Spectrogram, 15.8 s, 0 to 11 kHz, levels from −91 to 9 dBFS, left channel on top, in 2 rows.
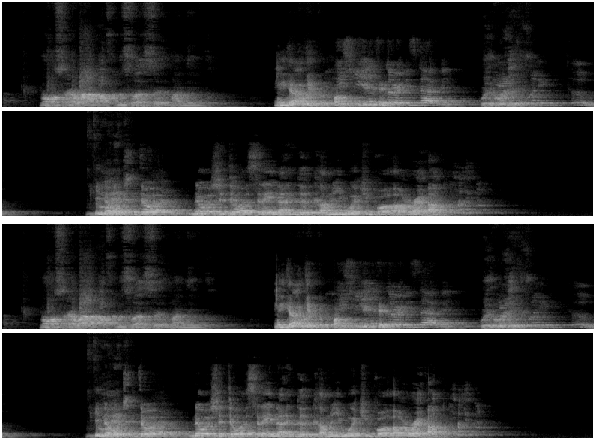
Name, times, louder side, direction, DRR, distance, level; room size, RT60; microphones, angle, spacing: voice 1, 0.5-2.7 3.8-4.2 6.4-7.0 9.0-9.6, right 1 dB, 10° right, -6 dB, 0.4 m, -30 dB
voice 2, 3.6-4.1 4.4-5.2 9.1-10.0 10.4-13.7, right 1 dB, 65° right, 1 dB, 0.5 m, -24 dB
voice 3, 4.3-6.0 6.5-7.3 7.6-7.9 9.2-10.3, left 2 dB, 65° left, -1 dB, 0.5 m, -34 dB
2.2 x 2.0 x 3.4 m, 1.1 s
head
